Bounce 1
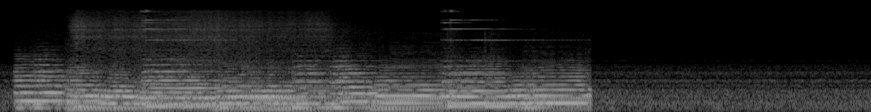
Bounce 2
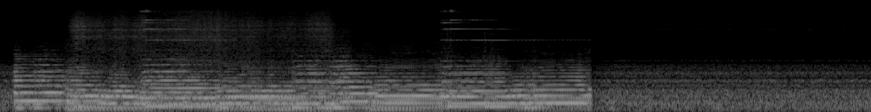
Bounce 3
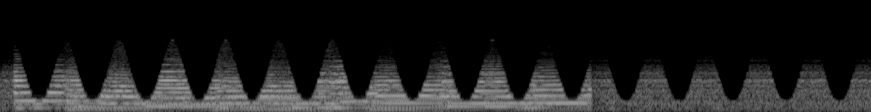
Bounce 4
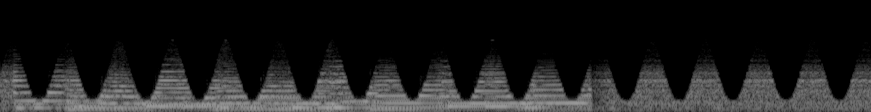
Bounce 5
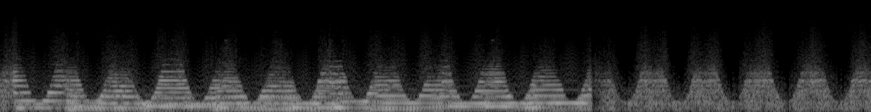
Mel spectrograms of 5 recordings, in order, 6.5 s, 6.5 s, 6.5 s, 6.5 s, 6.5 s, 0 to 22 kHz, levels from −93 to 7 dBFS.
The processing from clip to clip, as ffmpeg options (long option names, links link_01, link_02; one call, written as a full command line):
ffmpeg -i in.wav -af "acompressor=threshold=-40dB:ratio=5,volume=3.5dB" out.wav
ffmpeg -i in.wav -af "equalizer=frequency=1100:width=1:gain=13.5,afftfilt=real='re*lt(b*sr/1024,260*pow(5900/260,0.5+0.5*sin(2*PI*2.5*pts/sr)))':imag='im*lt(b*sr/1024,260*pow(5900/260,0.5+0.5*sin(2*PI*2.5*pts/sr)))':win_size=1024:overlap=0.75" out.wav
ffmpeg -i in.wav -filter_complex "[0:a]acrossover=split=180[link_01][link_02];[link_02]acompressor=threshold=-47dB:ratio=4[link_03];[link_01][link_03]amix=inputs=2:normalize=0,volume=6dB" out.wav
ffmpeg -i in.wav -filter_complex "[0:a]aeval=exprs='sgn(val(0))*max(abs(val(0))-0.001,0)':channel_layout=same,acrossover=split=810[link_01][link_02];[link_01]aeval=exprs='val(0)*(1-0.5/2+0.5/2*cos(2*PI*5.5*n/s))':channel_layout=same[link_03];[link_02]aeval=exprs='val(0)*(1-0.5/2-0.5/2*cos(2*PI*5.5*n/s))':channel_layout=same[link_04];[link_03][link_04]amix=inputs=2:normalize=0,volume=3dB" out.wav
